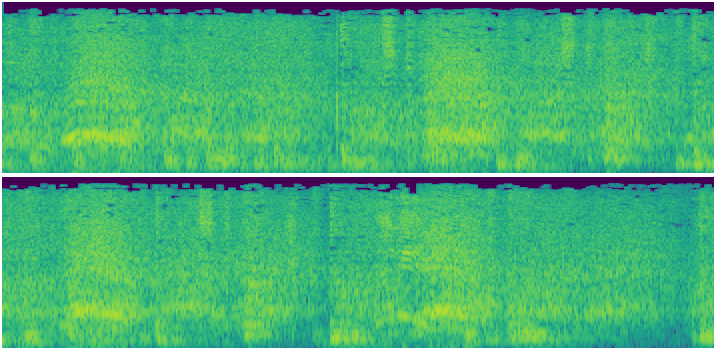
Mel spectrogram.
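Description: A large crowd shouts a rhythmic call-and-response chant. On a leader's cue, sections of the crowd yell "ho", "yeah" and "hell yeah". Loud bursts of massed yelling repeat roughly every two seconds, with steady crowd noise between them.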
